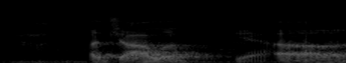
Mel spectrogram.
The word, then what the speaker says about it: Ajala: I don't want to mispronounce the name of your uh, series. Ajala. Ajala, Yeah, that's and his leg original, there.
